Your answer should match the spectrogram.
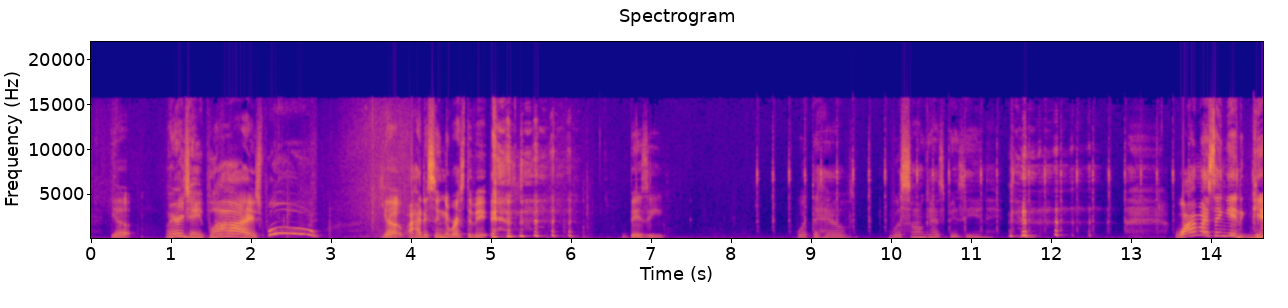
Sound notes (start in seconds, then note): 11.4 nervous laughter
